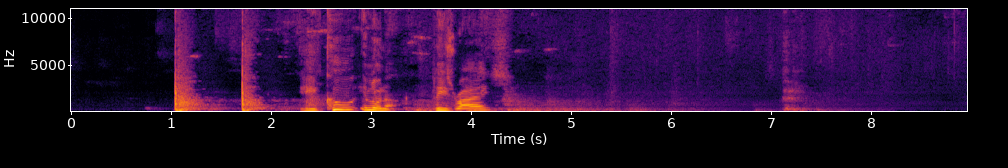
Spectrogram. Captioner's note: gavel bangs twice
